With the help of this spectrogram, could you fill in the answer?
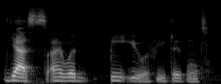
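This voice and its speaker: A woman hosts a livestream in a raspy, hoarse voice. She talks in a folksy, animated way, as if chatting with friends, and leans on her words for emphasis. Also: deep voice, moderate pace. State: hoarse, recovering from laryngitis. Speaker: live stream host. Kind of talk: casual livestream chat.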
